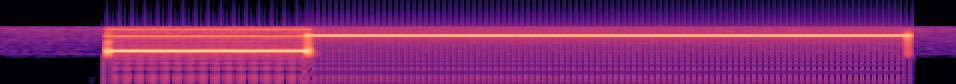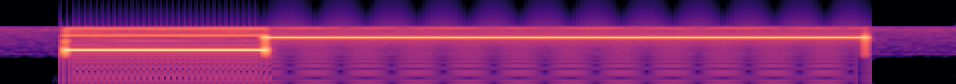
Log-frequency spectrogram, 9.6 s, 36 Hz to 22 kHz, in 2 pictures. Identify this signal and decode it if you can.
Two-tone page, heard as a one-second tone, then a three-second tone, about 460 then 1430 Hz, about 480 then 1250 Hz, with noise. It is heard from 0.5 to 9.1 s.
